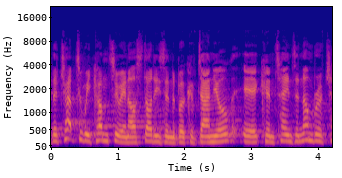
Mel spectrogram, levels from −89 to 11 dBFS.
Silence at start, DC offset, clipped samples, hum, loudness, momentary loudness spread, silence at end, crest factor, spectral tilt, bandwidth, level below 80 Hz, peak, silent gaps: 0 s; under 0.1%; under 0.1%; none; -24 LUFS; 4 LU; 0 s; 18 dB; -6 dB/octave; 9.8 kHz; -74 dBFS; -6 dBFS; none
